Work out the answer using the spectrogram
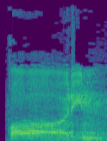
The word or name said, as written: Qarin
